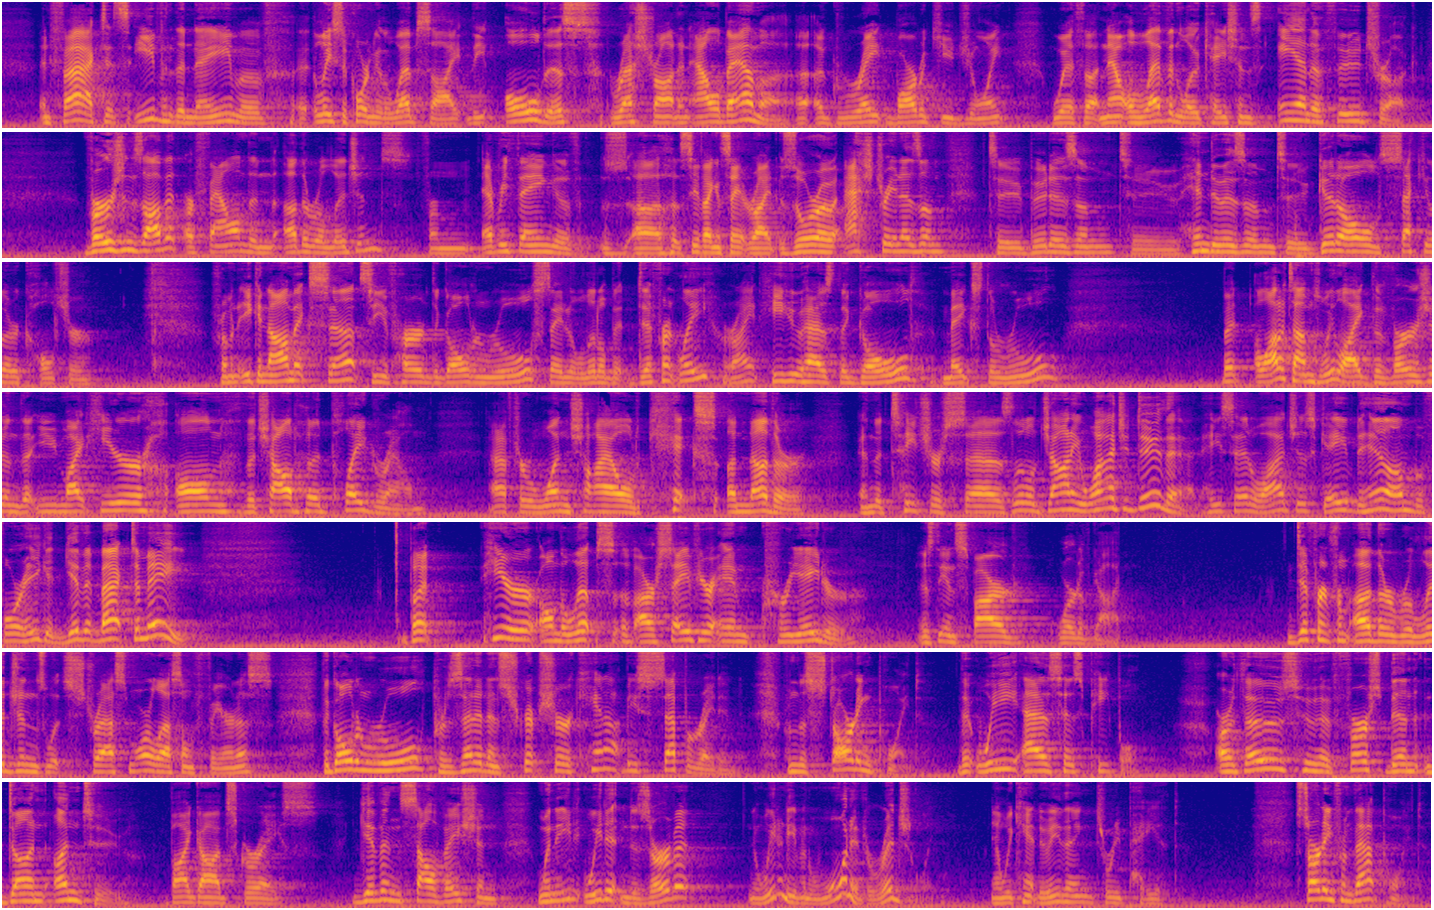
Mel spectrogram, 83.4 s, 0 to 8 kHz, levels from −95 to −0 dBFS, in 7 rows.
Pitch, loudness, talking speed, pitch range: 150 Hz, -23 LUFS, 155 wpm, 130-170 Hz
